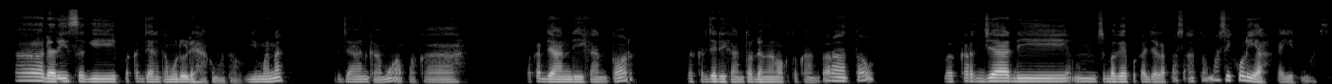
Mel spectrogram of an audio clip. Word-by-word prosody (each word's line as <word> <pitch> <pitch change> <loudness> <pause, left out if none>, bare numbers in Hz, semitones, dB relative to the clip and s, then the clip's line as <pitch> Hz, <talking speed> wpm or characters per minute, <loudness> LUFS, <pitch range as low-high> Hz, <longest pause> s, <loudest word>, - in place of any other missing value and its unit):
Eee, 180 -1 +2
dari 140 0 +7
segi 130 -1 +1
pekerjaan 125 -3 -5
kamu 120 +1 -1
dulu 125 0 +6
deh, 110 - -5
aku 100 - -12
mau 100 - -10
tau, 85 -1 -16
gimana 125 +8 0 0.5
pekerjaan 120 0 -5
kamu, 115 +4 -4
apakah 110 +1 -8 0.6
pekerjaan 125 -3 +2
di 120 0 +1
kantor, 110 -3 -3 0.5
bekerja 130 -1 -3
di 125 - +1
kantor 115 +1 -3
dengan 115 -1 0
waktu 110 - -7
kantor 105 -1 -7 0.2
atau 180 - -3 0.8
bekerja 150 +2 +4
di, 140 0 +4
mmm, 140 -1 -2
sebagai 130 -1 +1
pekerja 120 -3 -4
lepas, 110 - -7
atau 150 0 -11
masih 200 -1 -3
kuliah? 160 - +3
Kayak 105 -4 -8
gitu, - - -27
Mas. - - -22
130 Hz, 160 wpm, -25 LUFS, 115-140 Hz, 0.8 s, dari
